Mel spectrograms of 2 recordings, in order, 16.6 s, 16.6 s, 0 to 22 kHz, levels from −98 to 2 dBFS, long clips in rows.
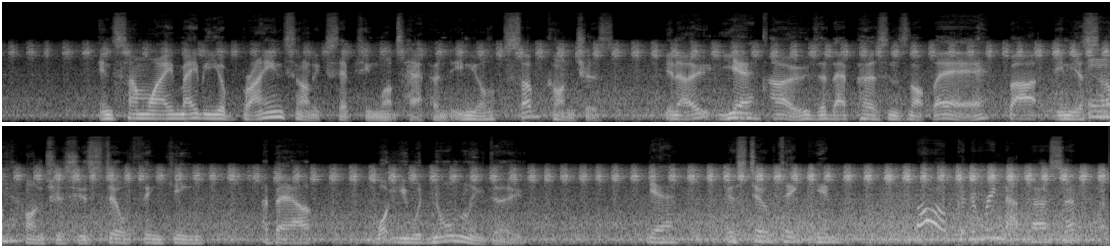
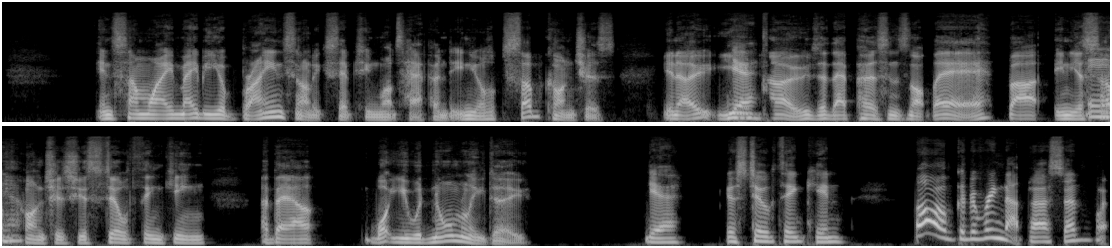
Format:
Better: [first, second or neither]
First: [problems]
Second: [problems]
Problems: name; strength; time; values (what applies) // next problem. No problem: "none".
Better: second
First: animal sounds; very loud; throughout; 2 dB above the speech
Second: none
